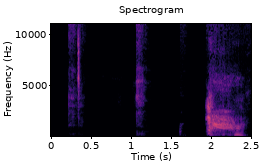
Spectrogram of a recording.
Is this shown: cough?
yes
